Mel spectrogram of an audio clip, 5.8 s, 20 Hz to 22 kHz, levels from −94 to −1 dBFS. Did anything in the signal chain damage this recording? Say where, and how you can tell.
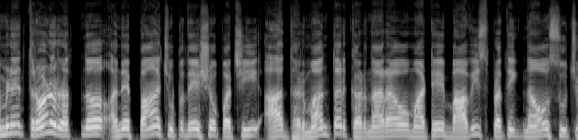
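No, nothing along the way seems to have touched this one, so there's no stage to point to and nothing in what you hear that needs explaining.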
